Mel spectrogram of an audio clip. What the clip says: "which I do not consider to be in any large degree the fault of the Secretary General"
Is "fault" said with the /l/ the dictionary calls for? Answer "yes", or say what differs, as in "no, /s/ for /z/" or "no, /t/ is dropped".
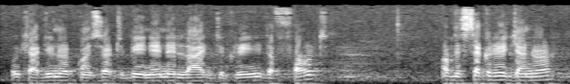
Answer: yes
